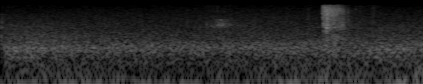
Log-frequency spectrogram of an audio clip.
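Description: Steady low outdoor background noise picked up by the camera microphone, with a brief high hiss about three-quarters of the way through.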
